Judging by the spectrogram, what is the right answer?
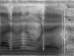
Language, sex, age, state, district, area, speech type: Goan Konkani, male, 30-45, Goa, Murmgao, rural, read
